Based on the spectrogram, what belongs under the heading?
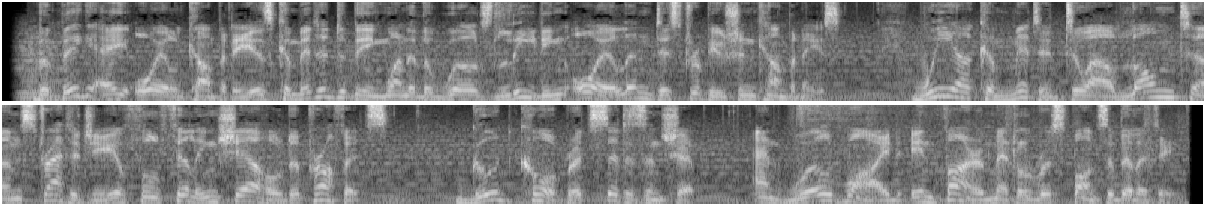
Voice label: ENGLISH (AU) Male

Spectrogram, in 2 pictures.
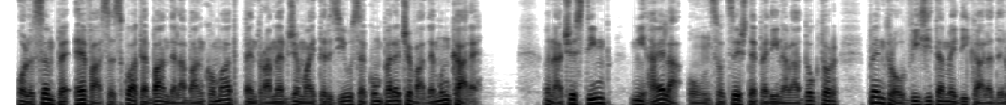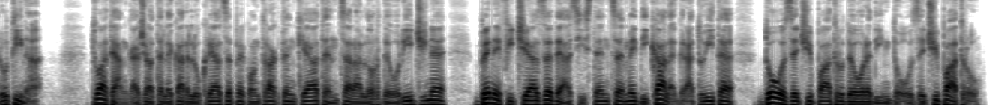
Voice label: Romanian Male

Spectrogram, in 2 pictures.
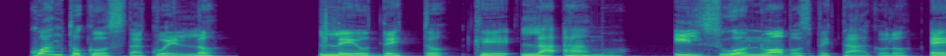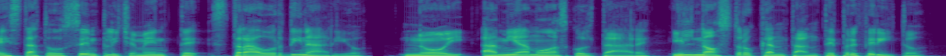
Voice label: Italian Male

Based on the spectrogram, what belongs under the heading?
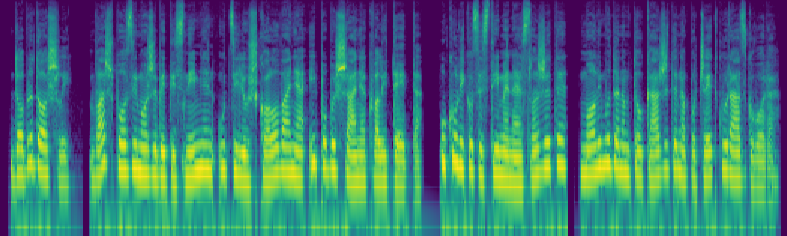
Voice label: Call Center message, BHS

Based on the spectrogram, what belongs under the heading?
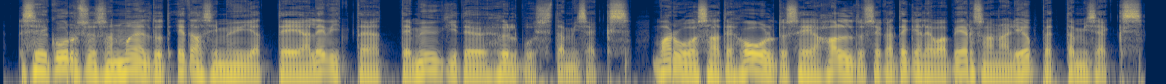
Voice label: ESTONIAN eLearning Male

